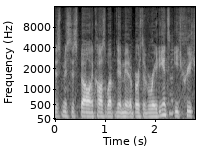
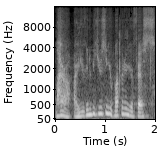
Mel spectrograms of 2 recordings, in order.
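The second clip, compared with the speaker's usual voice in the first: said quietly; 2 semitones higher, 5 dB quieter than usual. During the stealth part of a game, a player asks lyra something, quiet. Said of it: "quietly say".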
